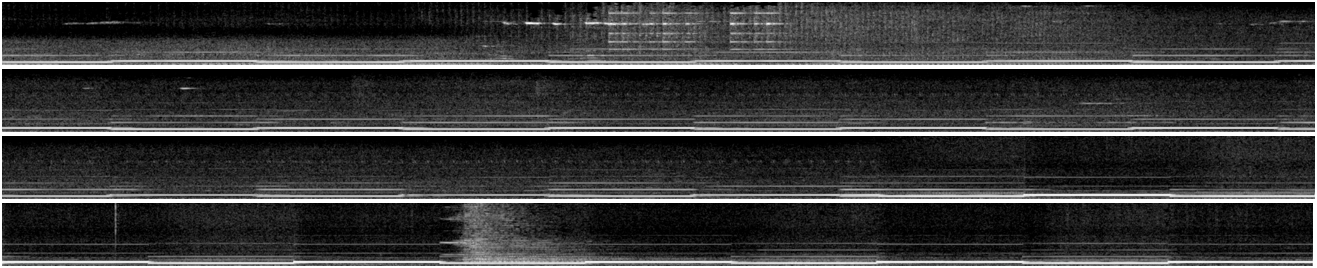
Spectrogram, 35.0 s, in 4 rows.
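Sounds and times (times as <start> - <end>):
two-tone crossing alarm: 0.0 - 35.0
low rumble: 29.2 - 31.8.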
